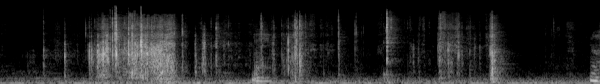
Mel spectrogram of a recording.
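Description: Sterile paper-and-plastic peel pouch being pulled open by gloved hands: a rasping peel lasting under a second, then a few sharp clicks and crinkles of the packaging.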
